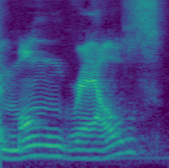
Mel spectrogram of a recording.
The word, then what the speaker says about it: mongrel: Mongrels. And first of all, how do you pronounce it? So we don't say mongrels, mongrel, mongrels. We say man. So O is pronounced as U, man.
